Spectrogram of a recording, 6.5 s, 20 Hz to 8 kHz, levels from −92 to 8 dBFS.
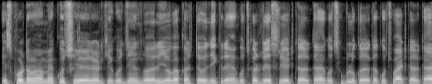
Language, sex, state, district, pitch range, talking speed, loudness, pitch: Hindi, male, Punjab, Fazilka, 140-145 Hz, 275 wpm, -18 LUFS, 140 Hz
